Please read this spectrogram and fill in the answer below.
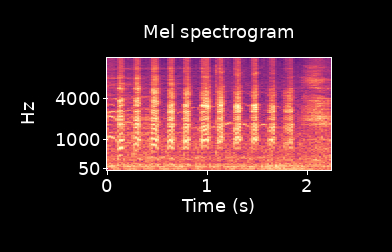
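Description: A rapid run of laughter, about seven pulses a second, over the steady low drone of a 2010 Shelby GT500's supercharged V8, heard from inside the cabin.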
